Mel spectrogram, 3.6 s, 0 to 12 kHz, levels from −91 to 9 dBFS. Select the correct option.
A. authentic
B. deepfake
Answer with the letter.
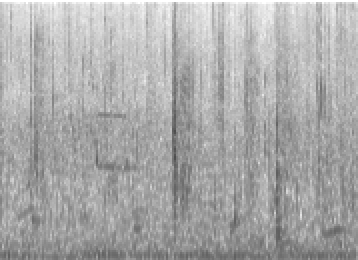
A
